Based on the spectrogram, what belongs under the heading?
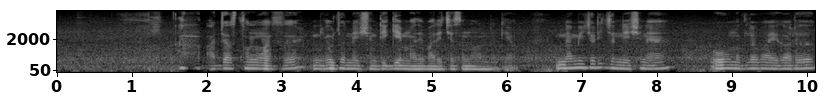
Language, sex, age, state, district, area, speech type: Dogri, male, 18-30, Jammu and Kashmir, Kathua, rural, spontaneous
